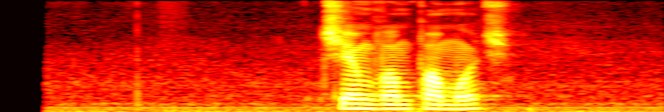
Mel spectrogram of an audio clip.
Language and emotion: Russian, neutral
